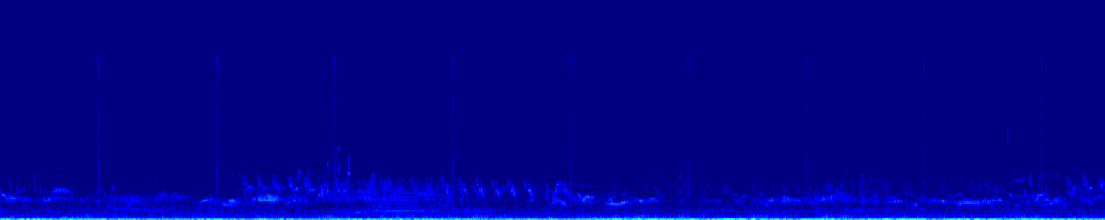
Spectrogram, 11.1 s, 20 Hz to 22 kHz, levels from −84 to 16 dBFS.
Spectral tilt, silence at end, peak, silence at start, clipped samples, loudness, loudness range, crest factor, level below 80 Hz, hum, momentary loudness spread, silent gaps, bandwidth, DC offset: -5.5 dB/octave; 0 s; -24 dBFS; 0 s; under 0.1%; -54 LUFS; 2 LU; 14 dB; -44 dBFS; none; 4 LU; none; 5 kHz; under 0.1%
